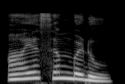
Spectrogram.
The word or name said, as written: ಆಯಾಸಂಬಡು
